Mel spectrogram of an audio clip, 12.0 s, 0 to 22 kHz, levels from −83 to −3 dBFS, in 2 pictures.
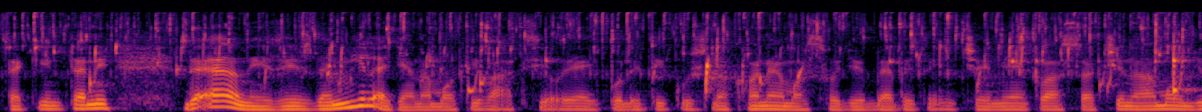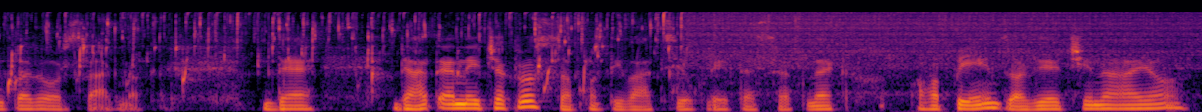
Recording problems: household noises; loud; throughout; 5 dB below the speech

